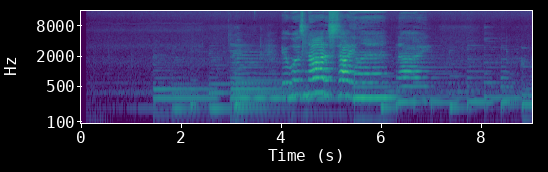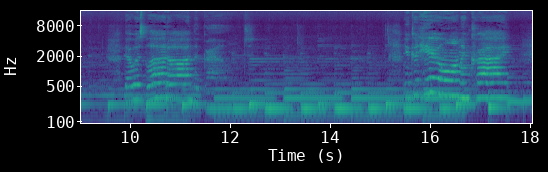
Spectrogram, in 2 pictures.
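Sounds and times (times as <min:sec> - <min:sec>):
acoustic guitar held notes: 0:01.1 - 0:18.0
woman singing: 0:04.0 - 0:07.2, 0:09.8 - 0:12.4, 0:15.4 - 0:17.9.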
